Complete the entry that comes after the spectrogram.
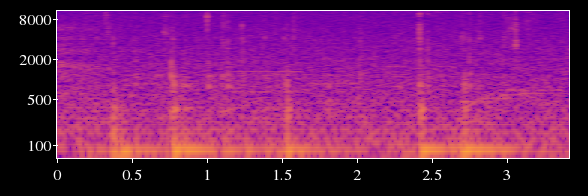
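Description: Computer keyboard keys clatter while Majora's Mask is played, sharp clicks arriving in small irregular clusters with pauses between, close and fairly loud over a faint steady hum.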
